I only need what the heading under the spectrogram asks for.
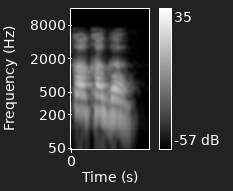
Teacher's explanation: ना तो दांत टच कर रहे हैं, ना तालु, ना मूर्धा, ना ओष्ठ, तो फिर क्या हो गया? कंठ। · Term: कंठ ध्वनि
